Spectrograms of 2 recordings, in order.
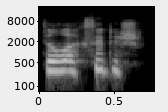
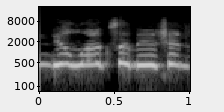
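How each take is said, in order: First: Said in the usual way. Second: Deluxe edition pitched high and louder in a put-on voice; mock creepy emphasis. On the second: Creepy stalker bit, high loud Deluxe edition.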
